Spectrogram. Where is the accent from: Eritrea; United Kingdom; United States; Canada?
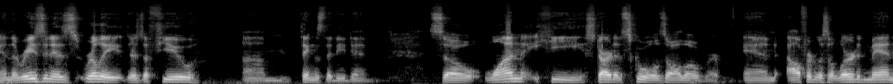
Canada; Ontario; I grew up in Ontario, up here in Canada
